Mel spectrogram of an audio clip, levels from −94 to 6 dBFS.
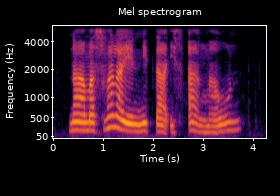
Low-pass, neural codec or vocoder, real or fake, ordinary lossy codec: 5.4 kHz; vocoder, 44.1 kHz, 128 mel bands every 256 samples, BigVGAN v2; fake; Opus, 64 kbps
